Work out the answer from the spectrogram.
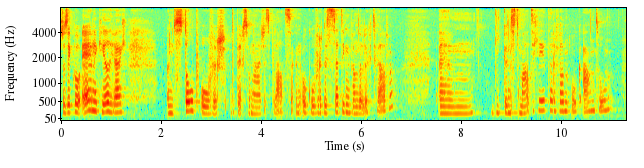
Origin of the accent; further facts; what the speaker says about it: Belgium; Ik ben geboren in België, maar mijn vader woont in Turkije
